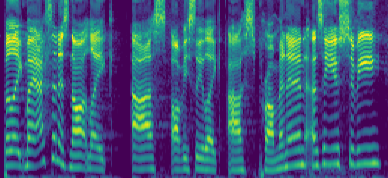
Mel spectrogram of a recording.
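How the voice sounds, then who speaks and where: A woman's voice: medium pitch, lively intonation, normal speed, bright, forceful tone, clear, resonant tone. A woman in her twenties, a Spanish speaker from Latin America with a light accent, chatting as a podcast co-host and filling her talk with "like". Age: 20s. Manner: chatty, lots of "like" fillers. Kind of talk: casual chat.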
